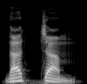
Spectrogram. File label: "natjam", Korean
